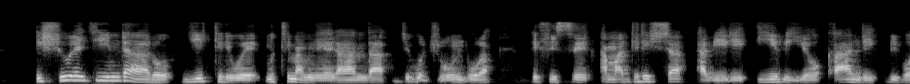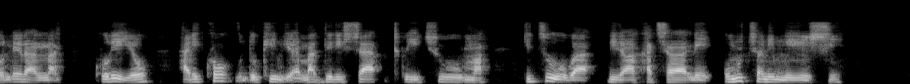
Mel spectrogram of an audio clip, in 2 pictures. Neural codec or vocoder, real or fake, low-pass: codec, 24 kHz, 1 kbps, SNAC; fake; 7.2 kHz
